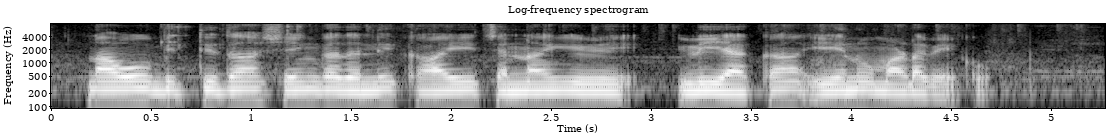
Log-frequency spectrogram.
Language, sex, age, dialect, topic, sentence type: Kannada, male, 25-30, Central, agriculture, question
